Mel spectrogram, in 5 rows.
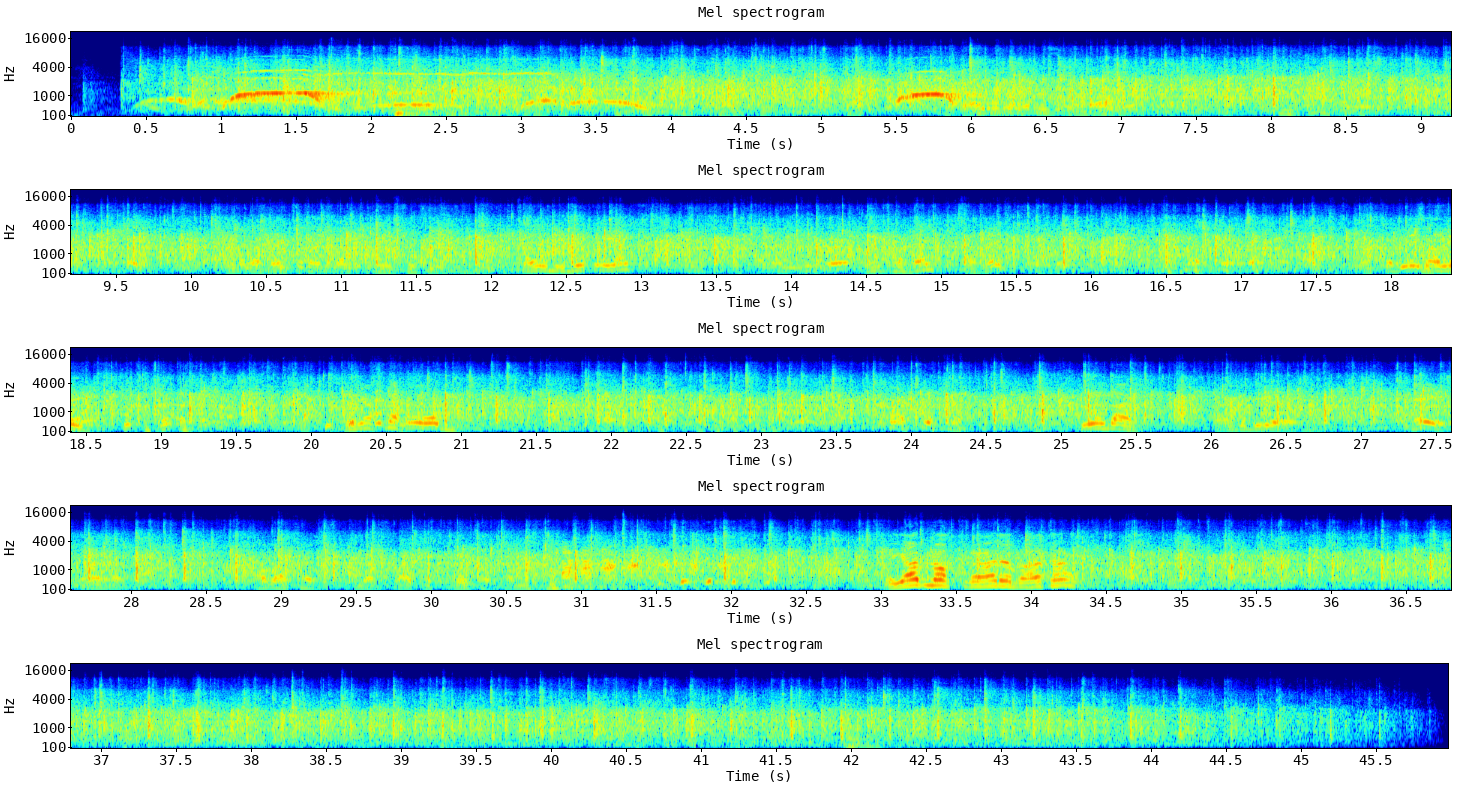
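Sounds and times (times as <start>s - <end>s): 
applause: 0.0s - 45.9s
laughter: 7.8s - 9.2s, 10.2s - 12.7s, 13.4s - 21.0s, 21.7s - 25.3s, 30.0s - 32.5s.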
